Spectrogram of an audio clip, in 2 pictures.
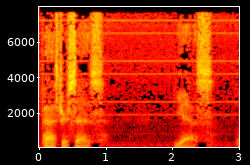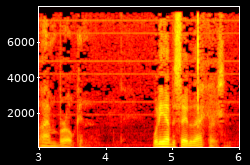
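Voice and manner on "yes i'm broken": soft, hushed, low and quiet. Speaking to a pastor, voicing an anonymous person's reply in a quiet voice. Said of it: "in a quiet voice".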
